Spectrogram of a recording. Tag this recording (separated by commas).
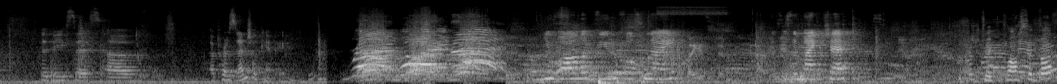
Speech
